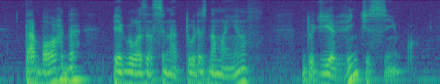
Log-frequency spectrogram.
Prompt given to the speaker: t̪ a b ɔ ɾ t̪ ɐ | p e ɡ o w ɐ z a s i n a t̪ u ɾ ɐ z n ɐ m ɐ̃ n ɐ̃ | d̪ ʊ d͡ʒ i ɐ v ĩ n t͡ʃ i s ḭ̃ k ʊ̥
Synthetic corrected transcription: t̪ a b ɔ ɾ d̪ ɐ | p e ɡ o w ɐ z a s i n a t̪ u ɾ ɐ z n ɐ m ɐ̃ ɲ ɐ̃ | d̪ ʊ d͡ʒ i ɐ v ĩ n t͡ʃ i s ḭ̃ k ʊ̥

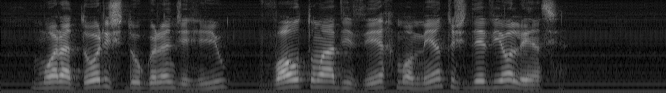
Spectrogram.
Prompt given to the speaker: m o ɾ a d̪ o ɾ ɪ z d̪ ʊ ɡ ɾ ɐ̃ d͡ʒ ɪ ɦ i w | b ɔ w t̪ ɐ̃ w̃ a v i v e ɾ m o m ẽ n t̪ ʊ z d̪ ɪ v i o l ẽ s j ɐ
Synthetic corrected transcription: m o ɾ a d̪ o ɾ ɪ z d̪ ʊ ɡ ɾ ɐ̃ d͡ʒ ɪ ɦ i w | v ɔ w t̪ ɐ̃ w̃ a v i v e ɾ m o m ẽ n t̪ ʊ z d̪ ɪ v i o l ẽ s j ɐ

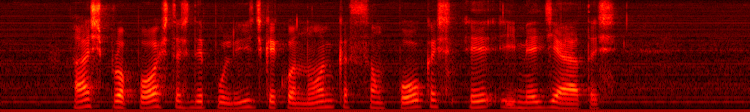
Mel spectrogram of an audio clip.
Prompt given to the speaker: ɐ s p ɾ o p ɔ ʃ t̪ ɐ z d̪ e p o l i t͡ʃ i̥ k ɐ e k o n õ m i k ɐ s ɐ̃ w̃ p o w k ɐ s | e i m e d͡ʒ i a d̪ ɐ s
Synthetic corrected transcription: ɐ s p ɾ o p ɔ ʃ t̪ ɐ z d̪ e p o l i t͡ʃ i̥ k ɐ e k o n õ m i k ɐ s ɐ̃ w̃ p o w k ɐ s | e i m e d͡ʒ i a t̪ ɐ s

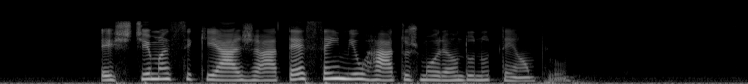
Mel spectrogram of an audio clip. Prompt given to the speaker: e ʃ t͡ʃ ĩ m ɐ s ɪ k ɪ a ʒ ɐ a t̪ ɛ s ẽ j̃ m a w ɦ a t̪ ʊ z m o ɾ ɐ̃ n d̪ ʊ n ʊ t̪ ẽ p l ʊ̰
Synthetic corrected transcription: e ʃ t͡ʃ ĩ m ɐ s ɪ k ɪ a ʒ ɐ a t̪ ɛ s ẽ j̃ m i w ɦ a t̪ ʊ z m o ɾ ɐ̃ n d̪ ʊ n ʊ t̪ ẽ p l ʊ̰

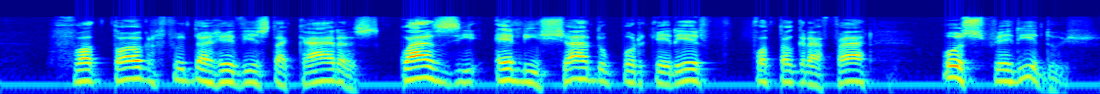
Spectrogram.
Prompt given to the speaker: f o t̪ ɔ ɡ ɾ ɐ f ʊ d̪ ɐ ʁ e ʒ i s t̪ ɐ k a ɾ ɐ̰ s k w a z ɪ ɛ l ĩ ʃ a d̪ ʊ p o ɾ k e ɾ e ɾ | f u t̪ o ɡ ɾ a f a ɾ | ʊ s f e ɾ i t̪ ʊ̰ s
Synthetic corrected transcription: f o t̪ ɔ ɡ ɾ ɐ f ʊ d̪ ɐ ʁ e v i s t̪ ɐ k a ɾ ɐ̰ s k w a z ɪ ɛ l ĩ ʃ a d̪ ʊ p o ɾ k e ɾ e ɾ | f o t̪ o ɡ ɾ a f a ɾ | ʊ s f e ɾ i d̪ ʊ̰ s

